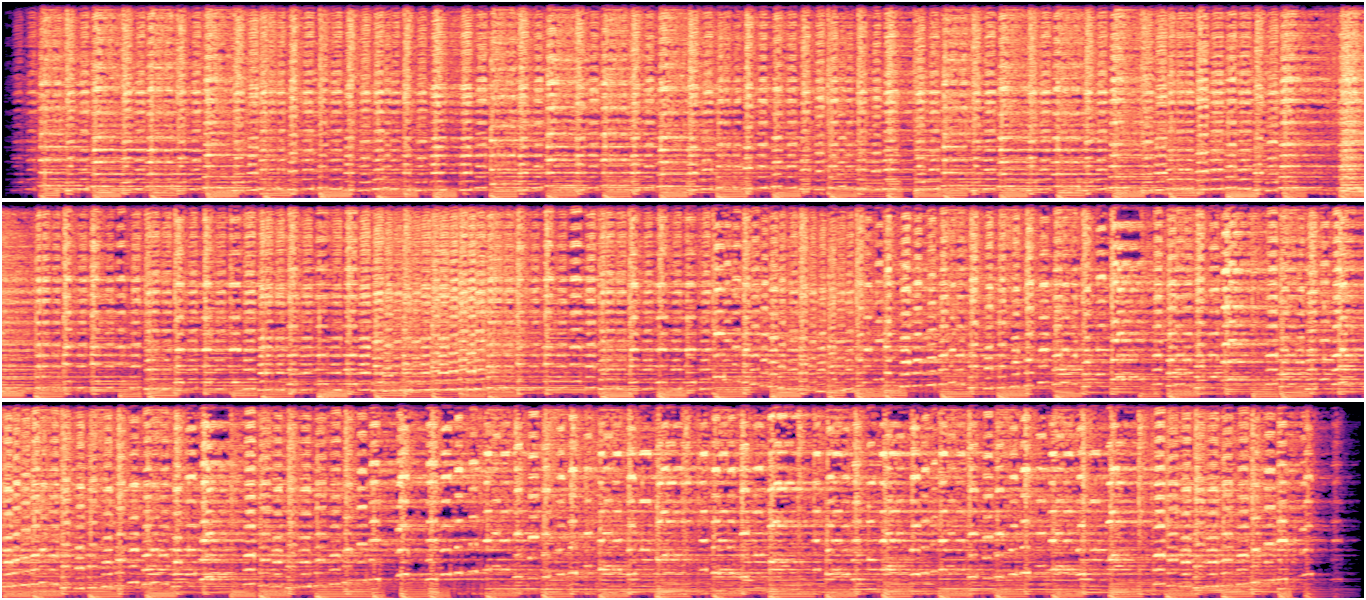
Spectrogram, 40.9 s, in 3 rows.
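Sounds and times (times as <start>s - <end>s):
musette polka music: 0.0s - 40.8s.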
